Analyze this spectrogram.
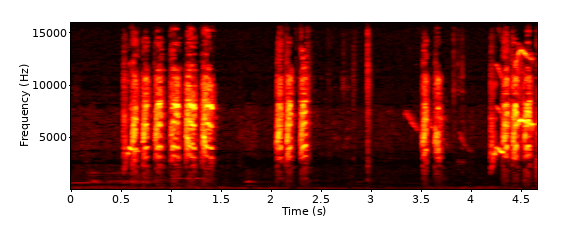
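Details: Cinereous tit, used as a lure for trapping birds: bursts of harsh, buzzy, high chattering notes in quick runs, separated by short pauses, with a few thin whistled slurs between bursts.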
